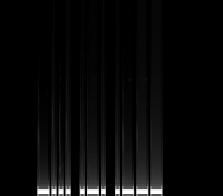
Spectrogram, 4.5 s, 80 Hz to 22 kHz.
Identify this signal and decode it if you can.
Morse code, heard as a keyed tone, about 17 wpm, 700 Hz. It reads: BRJ
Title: USA Call Sign Postfixes - 3 Letters 17wpm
